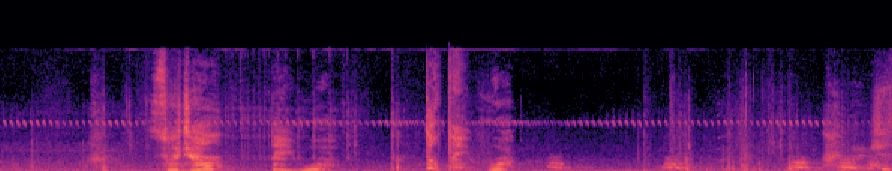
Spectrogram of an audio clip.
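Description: A woman calls out loudly.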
